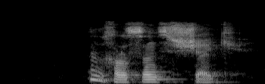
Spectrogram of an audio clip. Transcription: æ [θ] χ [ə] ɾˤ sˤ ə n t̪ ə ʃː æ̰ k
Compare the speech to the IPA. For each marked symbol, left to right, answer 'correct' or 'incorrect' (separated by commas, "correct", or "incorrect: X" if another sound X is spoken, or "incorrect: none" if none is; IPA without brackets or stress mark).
incorrect: ð, correct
